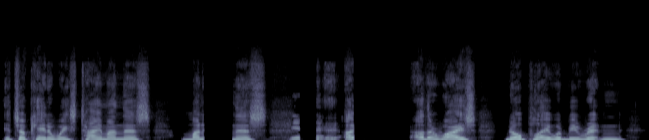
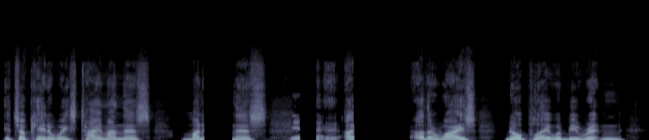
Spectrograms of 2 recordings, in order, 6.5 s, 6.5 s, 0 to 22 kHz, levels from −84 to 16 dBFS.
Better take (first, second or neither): neither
